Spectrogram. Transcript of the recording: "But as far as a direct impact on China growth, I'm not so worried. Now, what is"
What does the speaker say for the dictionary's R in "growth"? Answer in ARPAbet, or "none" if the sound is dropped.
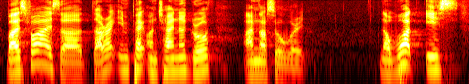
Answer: R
